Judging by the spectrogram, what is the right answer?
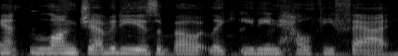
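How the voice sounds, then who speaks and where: A woman's medium-pitched voice with vocal fry and fairly even intonation, dry and close with no echo. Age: 50s. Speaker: educator and company co-founder. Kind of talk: casual chat.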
